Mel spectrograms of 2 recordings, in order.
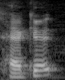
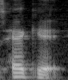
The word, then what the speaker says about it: Hecate: It turns out that in Shakespeare's time, they pronounce it as Hecate, and that's how I'm used to. – That's how I was used to, too. – But it is pronounced in some places as Hecate, yeah.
